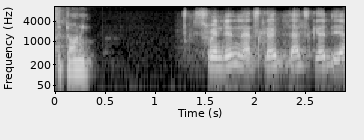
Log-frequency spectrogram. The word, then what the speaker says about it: Swindon: the British pronunciation swinden swind how do you pronounce it Tony Swindon that's good that's good yeah perfect perfect okay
